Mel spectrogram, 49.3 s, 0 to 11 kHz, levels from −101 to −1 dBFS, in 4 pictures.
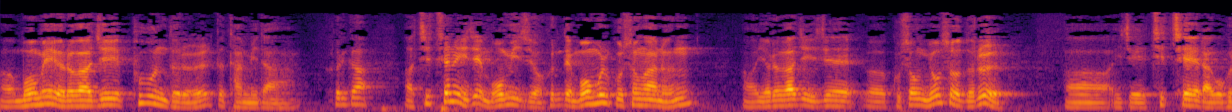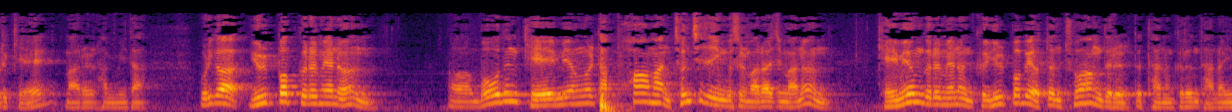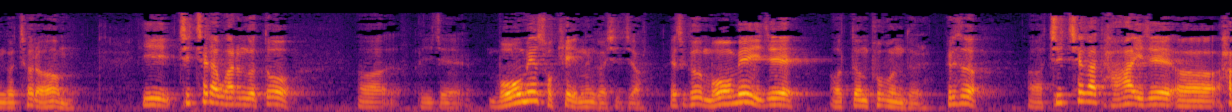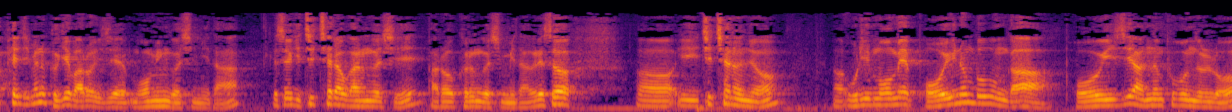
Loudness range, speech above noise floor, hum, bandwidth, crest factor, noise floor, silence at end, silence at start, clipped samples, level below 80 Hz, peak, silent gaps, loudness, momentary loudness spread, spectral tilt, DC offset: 4 LU; 35 dB; none; 8 kHz; 22 dB; -61 dBFS; 0 s; 0 s; under 0.1%; -54 dBFS; -6 dBFS; none; -27 LUFS; 14 LU; -5 dB/octave; under 0.1%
